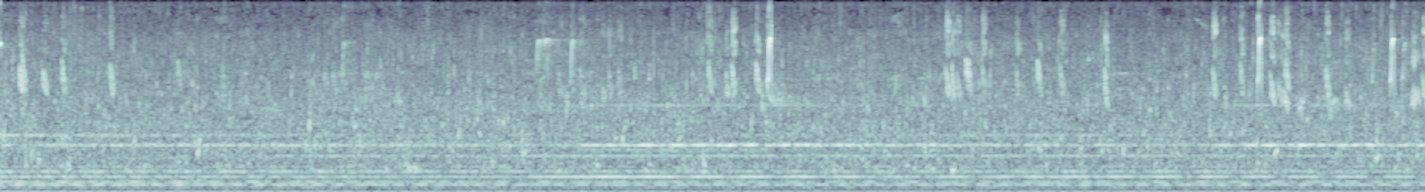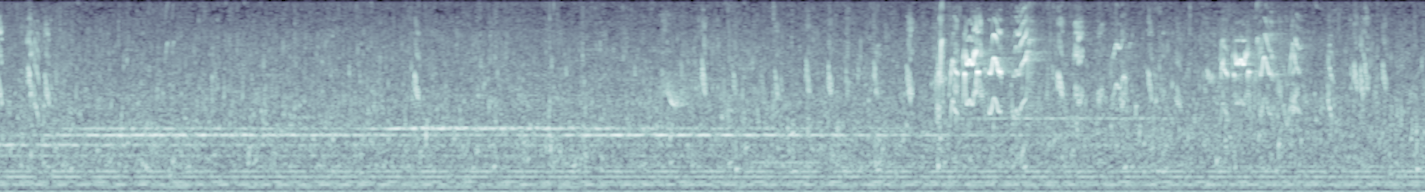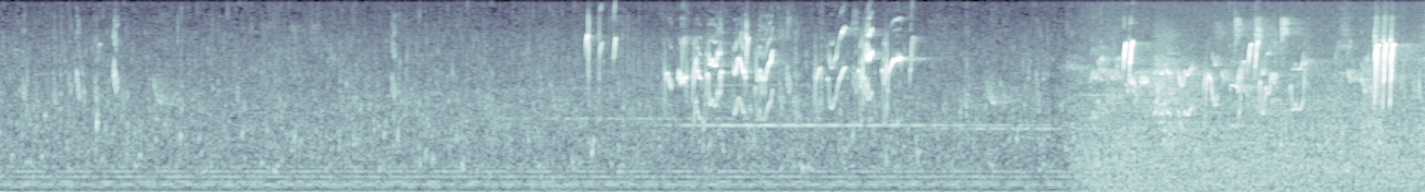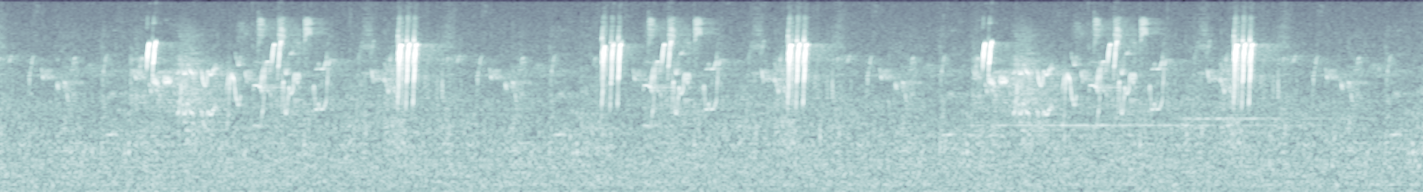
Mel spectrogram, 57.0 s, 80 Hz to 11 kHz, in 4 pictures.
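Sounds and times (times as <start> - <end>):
faint steady drone: 0.0 - 25.9, 36.0 - 56.9
parrots chirping: 39.2 - 56.9
steady hiss: 39.2 - 56.9.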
